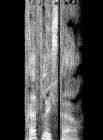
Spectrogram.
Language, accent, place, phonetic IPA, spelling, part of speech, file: German, Germany, Berlin, [ˈtʁɛflɪçstɐ], trefflichster, adjective, De-trefflichster.ogg
- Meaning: inflection of trefflich: 1. strong/mixed nominative masculine singular superlative degree 2. strong genitive/dative feminine singular superlative degree 3. strong genitive plural superlative degree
